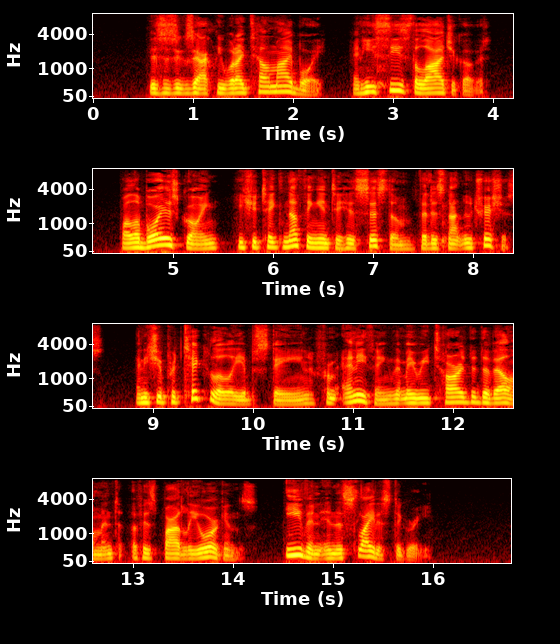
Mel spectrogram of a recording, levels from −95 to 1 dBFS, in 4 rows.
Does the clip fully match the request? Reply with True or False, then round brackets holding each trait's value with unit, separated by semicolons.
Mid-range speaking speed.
True (185 wpm)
